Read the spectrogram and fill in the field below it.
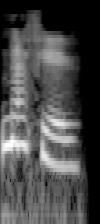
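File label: "Nephew", English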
